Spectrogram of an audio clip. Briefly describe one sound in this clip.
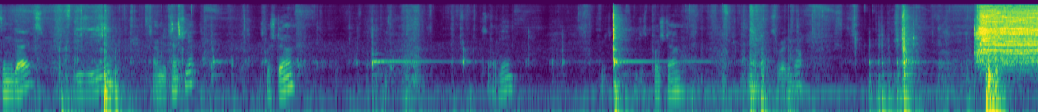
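Plastic parts of a power tool clack and knock as they are handled.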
